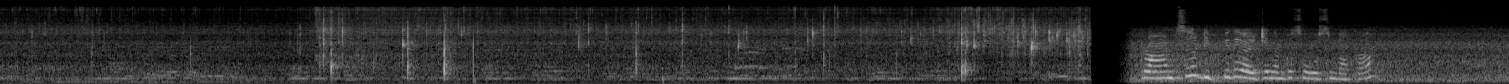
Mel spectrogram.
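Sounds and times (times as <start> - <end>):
prawns deep-frying in hot oil: 0.0 - 11.0
oil crackling and popping: 3.0 - 10.9.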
